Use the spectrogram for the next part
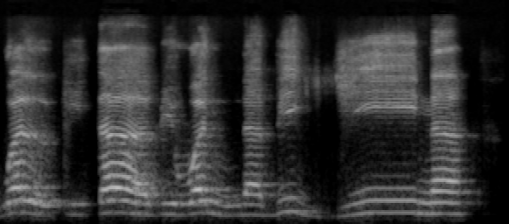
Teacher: Jadi untuk mat tamkin kita akan baca dengan dua harakat sahaja.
